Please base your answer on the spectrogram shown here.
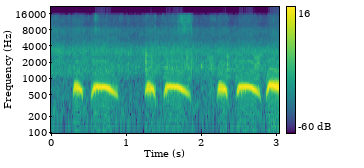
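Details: Spotted dove from Gia Lai in the wild Central Highlands, voice style called Đồng Ngực Chẻ: soft mid-pitched cooing in repeated phrases, each a short clipped note followed by a longer arched coo, about three phrases in quick succession.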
